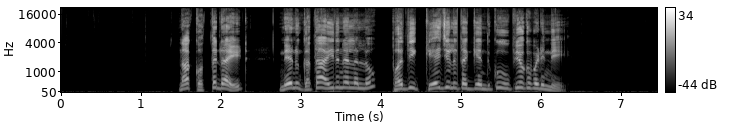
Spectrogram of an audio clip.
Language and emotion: Telugu, happy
